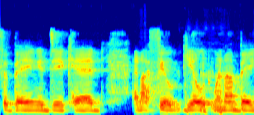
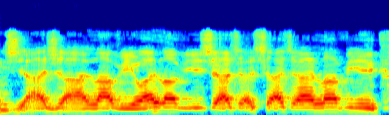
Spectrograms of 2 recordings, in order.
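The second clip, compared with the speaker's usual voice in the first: tearful, sobbing, high-pitched crying voice; 6 semitones higher, 4 dB louder than usual. Retelling a memory of crying for a late grandfather: retelling own crying. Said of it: "I just remember crying".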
